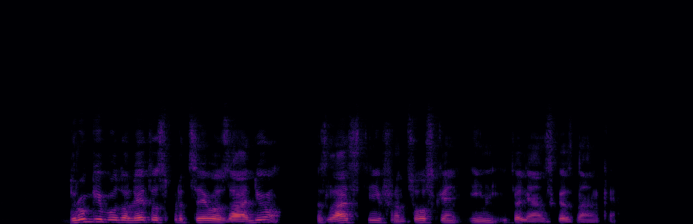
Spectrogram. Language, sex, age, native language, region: Slovenian, male, 30-49, Slovenian, Southeast Slovenia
